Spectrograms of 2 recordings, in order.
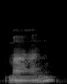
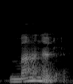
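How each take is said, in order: First: "Mon-i-ter" said in three separate syllables with small pauses; split into syllables. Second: Said in the usual way. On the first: Shown as a demonstration. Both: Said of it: "Monitor has three syllables".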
